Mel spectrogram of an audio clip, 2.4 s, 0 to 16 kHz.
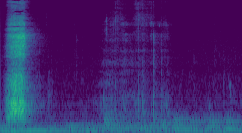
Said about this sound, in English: Oops. Man, that was almost a bad one. You almost caught me, like, fucking coughing on goddamn coffee juice for the next 5 minutes. You almost put down the wrong goddamn fucking, the wrong pipe, so to say.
